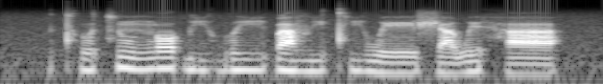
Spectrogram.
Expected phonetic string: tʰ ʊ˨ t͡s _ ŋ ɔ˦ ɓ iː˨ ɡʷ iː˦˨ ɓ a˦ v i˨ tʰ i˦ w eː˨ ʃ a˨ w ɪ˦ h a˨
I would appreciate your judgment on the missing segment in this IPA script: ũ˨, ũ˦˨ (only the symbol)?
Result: ũ˦˨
